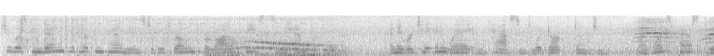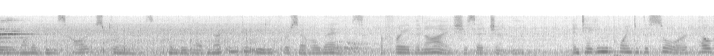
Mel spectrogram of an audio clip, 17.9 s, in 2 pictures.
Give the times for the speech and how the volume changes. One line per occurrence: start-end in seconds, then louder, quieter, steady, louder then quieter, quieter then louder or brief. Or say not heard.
0.0-17.8 steady.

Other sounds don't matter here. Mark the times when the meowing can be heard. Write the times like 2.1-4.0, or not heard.
2.5-4.3, 7.9-9.2, 13.0-14.3.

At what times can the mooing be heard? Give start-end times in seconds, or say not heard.
not heard.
